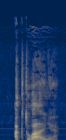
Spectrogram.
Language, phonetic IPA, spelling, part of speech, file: Polish, [ˌaktuˈʷalʲɲɛ], aktualnie, adverb, Pl-aktualnie.ogg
